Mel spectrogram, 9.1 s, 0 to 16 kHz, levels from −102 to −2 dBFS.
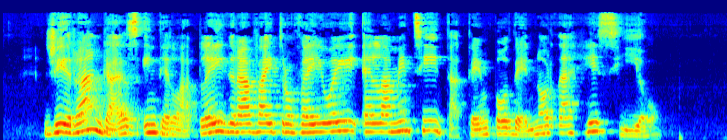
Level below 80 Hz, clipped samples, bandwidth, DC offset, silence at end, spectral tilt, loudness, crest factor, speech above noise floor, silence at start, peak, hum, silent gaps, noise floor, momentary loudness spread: -64 dBFS; under 0.1%; 11.5 kHz; under 0.1%; 0.9 s; -3.5 dB/octave; -24 LUFS; 18 dB; 53 dB; 0.55 s; -8 dBFS; none; none; -77 dBFS; 10 LU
